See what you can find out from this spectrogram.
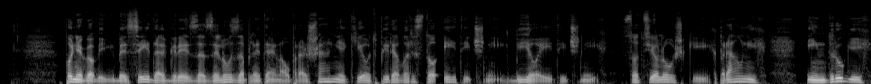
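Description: Nothing here calls for comment, since the recording runs along without any technical trouble to point out at any moment.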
